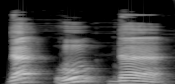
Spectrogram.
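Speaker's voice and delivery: هدى stretched very slowly; drawn-out word. Shown as a demonstration. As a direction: linger on هدى, spelling it out with the voice. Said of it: "هدى برضو نفس الحكاية".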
